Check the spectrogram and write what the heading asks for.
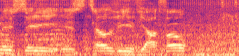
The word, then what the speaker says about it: Yafo: the city is tviv yafo yafo is the Hebrew pronunciation of the way that the name is written and it's popular in many languages particularly Hebrew and Arabic so it's could be also Jaffa Jaffa yaso and anyway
